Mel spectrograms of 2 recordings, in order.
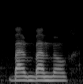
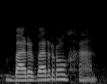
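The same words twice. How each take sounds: First: The r in roja is not trilled. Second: The r in roja is a full trill. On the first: The speaker calls it wrong. "Yo de chiquita no podía decir la doble R" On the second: The speaker calls it right. "en vez de decir barba roja"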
